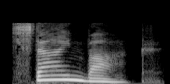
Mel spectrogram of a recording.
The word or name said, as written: steinbok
